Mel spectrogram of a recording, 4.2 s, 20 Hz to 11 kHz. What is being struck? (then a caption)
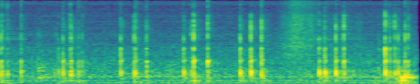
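Hardcover book spine. Fingertips tap rapidly along the spine of a hardcover book, producing about twenty short, dry clicks with a hollow knock around 320 Hz and bright ticks on top. The taps come in quick irregular bursts, with a soft breathy swell of noise near the three-second mark. Each tap dies away almost at once over a quiet background.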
